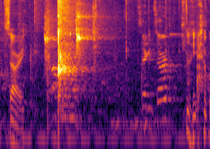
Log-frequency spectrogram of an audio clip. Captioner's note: shoes squeaking; ball being hit; laughing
